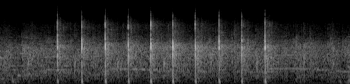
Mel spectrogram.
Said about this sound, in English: Stand to your feet right now and clap your hands. Come on, somebody shout, God is working for my good.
